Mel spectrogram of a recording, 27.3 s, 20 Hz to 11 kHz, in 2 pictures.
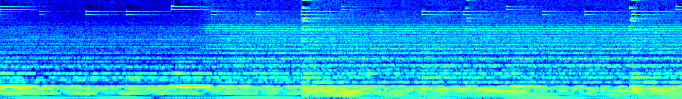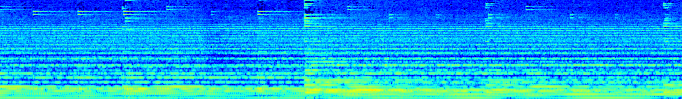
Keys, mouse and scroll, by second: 0.3 shift+d, 0.8 r, 1.8 middle click, 2.1 click, 3.1 middle click, 3.6 click, 4.4 click, 4.6 h, 6.4 click, 8.1 click, 8.9 Tab, 10.8 a, 11.6 x, 12.2-13.3 drag, 13.8 Tab, 14.9 click, 16.6-17.9 middle drag, 18.0 click, 18.5-22.8 typing, 18.9 click, 21.1 Tab, 23.4-24.4 drag, 24.7 click, 25.8 a, 26.0 a, 26.4 g.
